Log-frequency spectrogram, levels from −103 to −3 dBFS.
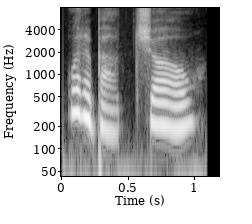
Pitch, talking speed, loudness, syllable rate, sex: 215 Hz, 150 wpm, -16 LUFS, 4.3 syllables/s, female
